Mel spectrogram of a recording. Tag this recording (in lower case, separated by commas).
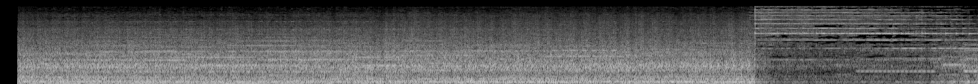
truck, motor vehicle (road), fire engine, vehicle, emergency vehicle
